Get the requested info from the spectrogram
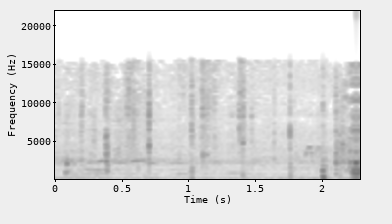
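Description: Footsteps on brick paving: a regular run of light, sharp taps about three a second, with faint voices in the background.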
